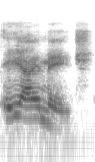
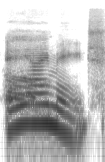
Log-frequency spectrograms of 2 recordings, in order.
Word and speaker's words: AiMAGE: How do we pronounce the name correctly of your project? So it's AiMAGE. AiMAGE.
